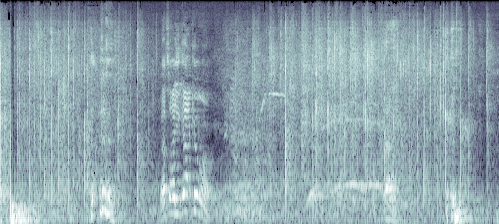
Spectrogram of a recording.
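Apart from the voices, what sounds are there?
audience applause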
